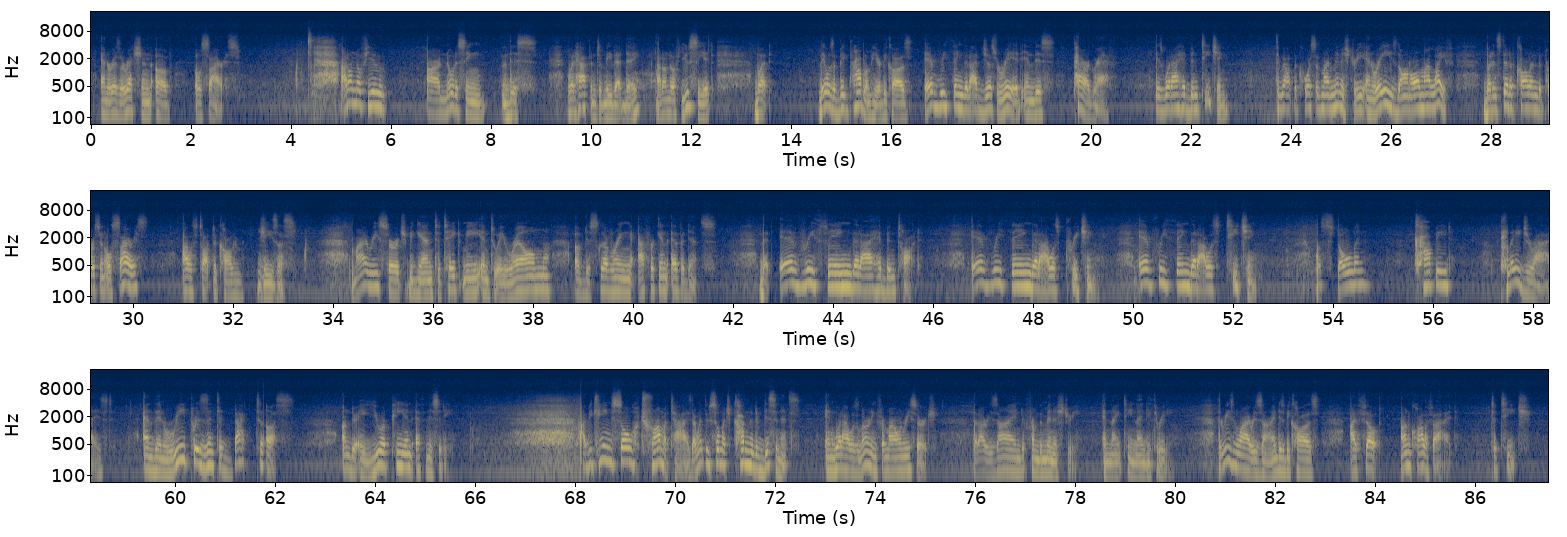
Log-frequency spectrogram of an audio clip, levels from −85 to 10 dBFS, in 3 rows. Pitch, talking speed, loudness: 125 Hz, 110 wpm, -20 LUFS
